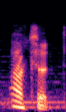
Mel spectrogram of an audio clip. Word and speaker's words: Artud: It's basically Artud. Artud. Yeah. Yeah, he's like Arthur, but if you were drunk and slurring, I get it.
